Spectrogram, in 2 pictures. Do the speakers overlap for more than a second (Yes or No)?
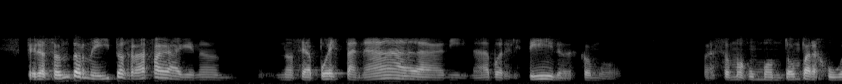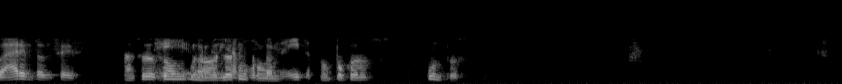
Yes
